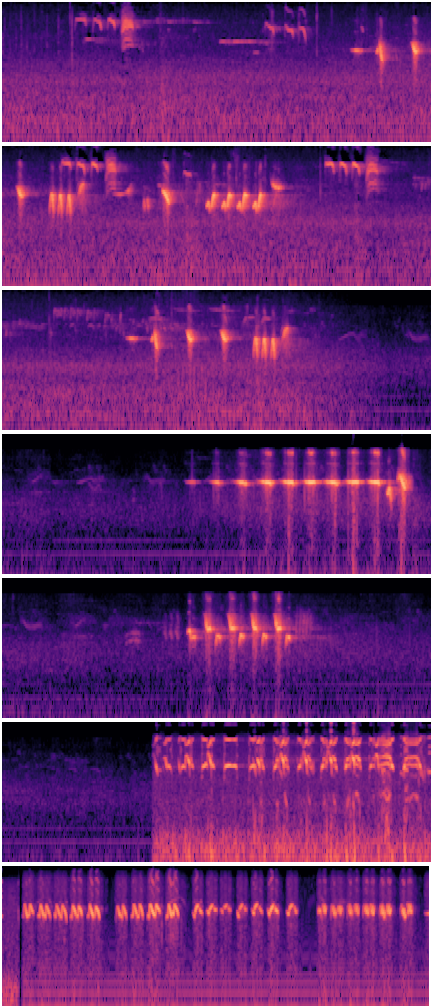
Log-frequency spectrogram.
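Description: Birds chirping and calling in separate bursts: scattered high chirps and short trills through the first eleven seconds or so, a silent gap, a fast trill on one note about fifteen seconds in and another about nineteen seconds in, then rapid, unbroken chattering from about twenty-three seconds in.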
